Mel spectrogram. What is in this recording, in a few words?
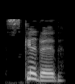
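"skidded", British English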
